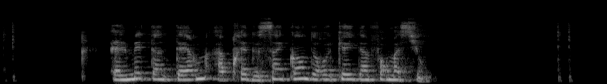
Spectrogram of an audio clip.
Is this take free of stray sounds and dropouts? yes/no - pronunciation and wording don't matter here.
yes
